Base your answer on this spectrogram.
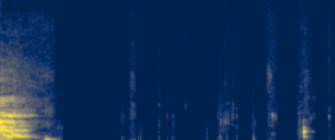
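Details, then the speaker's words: Adult man coughing the day after tear gas exposure, unable to breathe deeply since the previous night: one short, harsh cough burst, then near silence with faint breath and mouth noises. "I'm still trying to work out through um, some of this tear gas. I haven't been able to have like a deep breath um, since late last night. And I do apologize, but I am having some coughing fits."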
